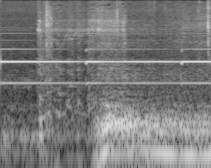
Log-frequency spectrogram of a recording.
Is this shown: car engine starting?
yes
